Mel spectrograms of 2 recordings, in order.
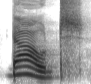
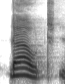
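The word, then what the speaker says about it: doubt: ഉദാഹരണമായി ബി എന്ന ലെറ്ററിൻ്റെ കാര്യം എടുത്താൽ ബിക്ക് പിന്നിൽ എം വരുമ്പോഴും ബിക്ക് മുന്നിൽ ടി വരുമ്പോഴും ബി സൈലൻ്റ് ആയിരിക്കും. എമ്മിൻ്റെയും ടിയുടെയും ഉച്ചാരണമാണ് അവിടെ വരിക. എക്സാമ്പിൾ നോക്കിയാൽ തം, ക്ലൈം, ഡാറ്റ്, ഡൗട്ട് എന്നിങ്ങനെ.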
